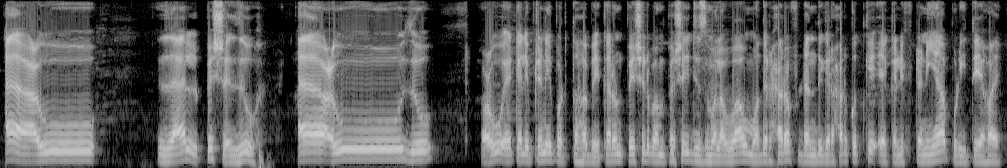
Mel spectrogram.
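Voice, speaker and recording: A man teaching Quran recitation, spelling out each verse letter by letter, then chanting the words slowly and melodically between brisk explanations. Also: medium pitch, steady tone, warm tone, no room sound.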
